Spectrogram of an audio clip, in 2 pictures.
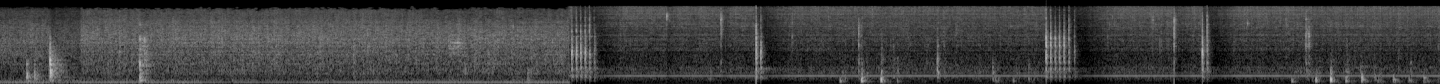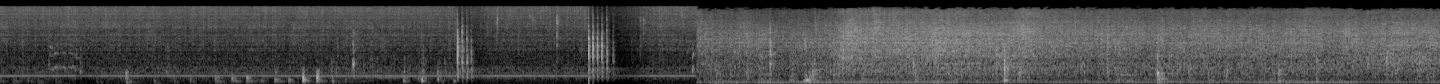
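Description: Flounder and eggs frying in oil in frying pans, sizzling loudly, with occasional clicks and knocks from utensils against the pans. For a stretch in the middle the sizzle drops back and a steady hum sounds.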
